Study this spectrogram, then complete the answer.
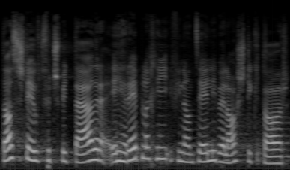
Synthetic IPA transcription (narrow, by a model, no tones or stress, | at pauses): d̥ɑːsʃtɛltfɵɾʃpitɛːləɾəʔɛɾɦɛbləχifinɑnt͡sjɛlːibɛlɑʃtɪkd̥ɑːɾ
